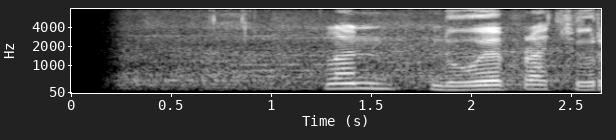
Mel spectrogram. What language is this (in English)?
Javanese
